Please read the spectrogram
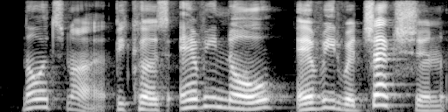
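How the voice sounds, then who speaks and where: Here is a man with a Spanish accent. His intonation is lively. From Argentina. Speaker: gaming YouTuber. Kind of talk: motivational talk to camera. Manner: casual, halting with false starts.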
